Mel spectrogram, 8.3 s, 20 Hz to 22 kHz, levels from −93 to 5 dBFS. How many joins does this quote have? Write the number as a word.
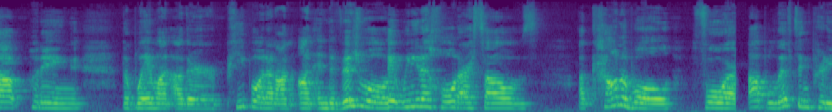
two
